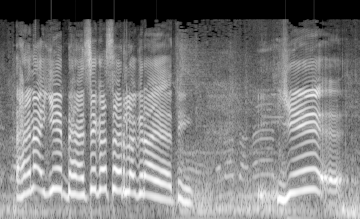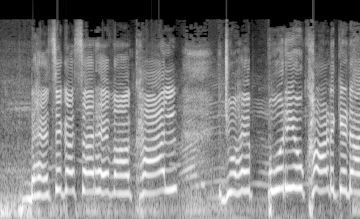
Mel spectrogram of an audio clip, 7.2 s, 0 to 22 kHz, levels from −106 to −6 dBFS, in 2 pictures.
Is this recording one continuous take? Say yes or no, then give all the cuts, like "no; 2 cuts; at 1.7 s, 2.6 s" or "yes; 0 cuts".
yes; 0 cuts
